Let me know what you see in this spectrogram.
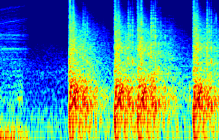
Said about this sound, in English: A man gets out of the Hyundai and walks towards him. Suddenly, the sound of gunshots erupts in the air.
